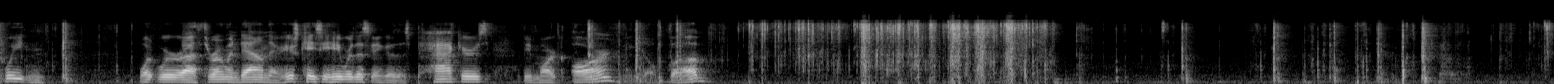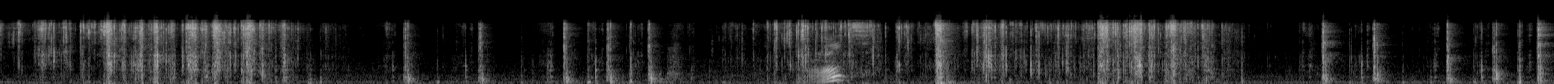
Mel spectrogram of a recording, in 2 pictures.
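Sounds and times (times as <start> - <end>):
cards clicking and rustling: 5.6 - 31.0
foil wrappers tearing and crinkling: 6.7 - 10.9, 14.9 - 18.9, 22.7 - 28.0.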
